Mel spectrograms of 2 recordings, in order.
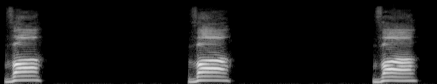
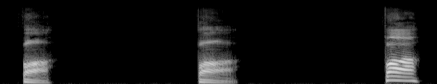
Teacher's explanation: Same lip position but no voicing. The air flows through more lightly. · And again, the difference is voicing. Va is voiced. Fa is voiceless.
